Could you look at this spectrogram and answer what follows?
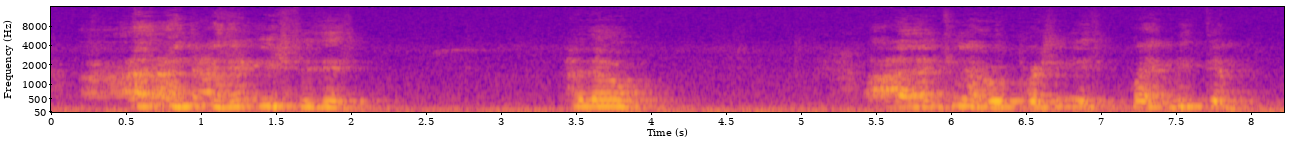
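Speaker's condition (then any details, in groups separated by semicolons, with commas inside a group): Traumatic brain injury; near-fatal injury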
